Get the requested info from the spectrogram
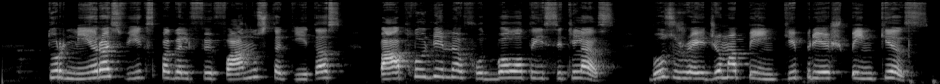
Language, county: Lithuanian, Klaipėda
